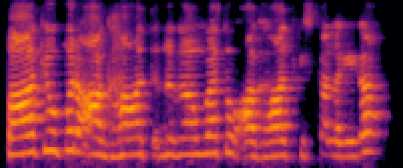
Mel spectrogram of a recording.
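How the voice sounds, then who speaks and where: A woman teaching Sanskrit verse chanting, patiently breaking words into syllables and chanting them slowly. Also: high voice, sharp tone, dull audio. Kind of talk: chanting lesson, syllable-by-syllable instruction.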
